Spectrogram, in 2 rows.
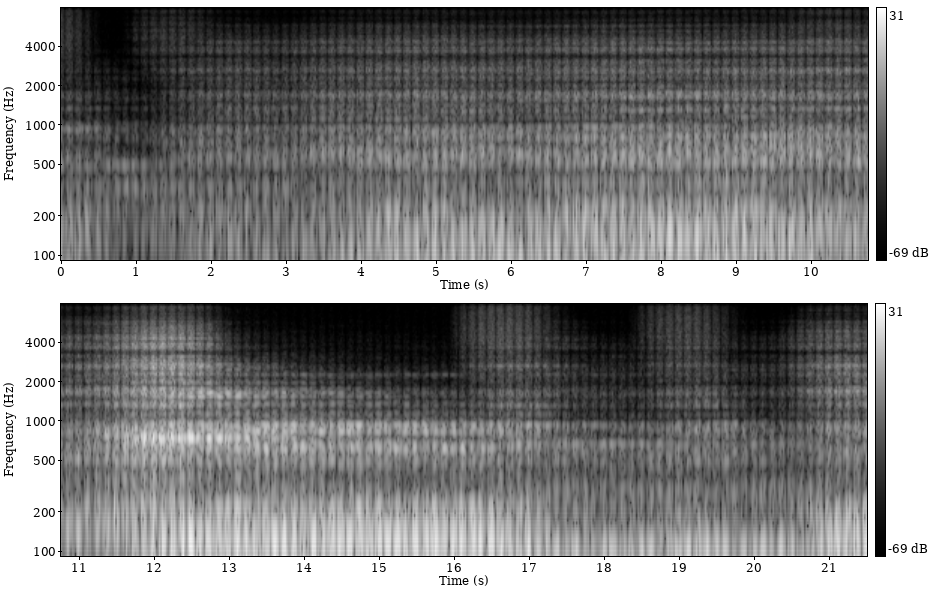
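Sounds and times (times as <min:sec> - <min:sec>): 
alien breathing sound design: 0:01.6 - 0:14.4, 0:15.2 - 0:21.4.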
